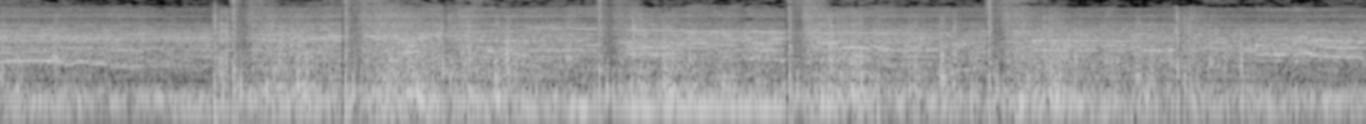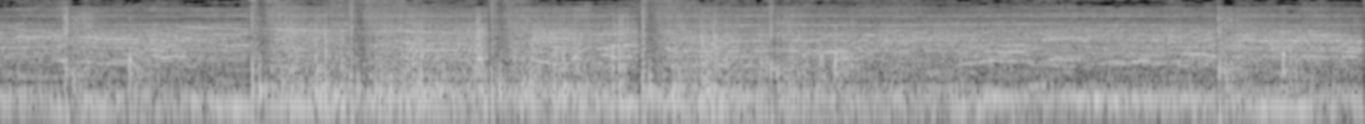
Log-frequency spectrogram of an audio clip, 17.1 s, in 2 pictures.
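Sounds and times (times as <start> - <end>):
music playing: 0.0 - 17.0
firework shells bursting: 1.2 - 14.3.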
